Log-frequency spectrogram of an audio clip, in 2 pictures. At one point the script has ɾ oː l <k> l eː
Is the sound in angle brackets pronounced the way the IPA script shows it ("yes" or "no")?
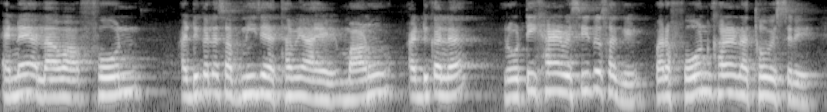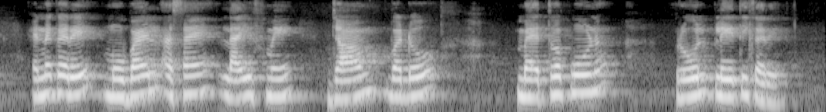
no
